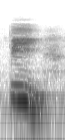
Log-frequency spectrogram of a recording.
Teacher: दोनों होंठ आपस में मिल रहे हैं तो पफ ऑफ एयर बाहर निकलता है। इसका मतलब होंठों के मिलने से, when टू lips come together then this sound gets created और produced, and that is why lips जो होते हैं उन्हें क्या कहा जाता है? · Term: बाइलेबियल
